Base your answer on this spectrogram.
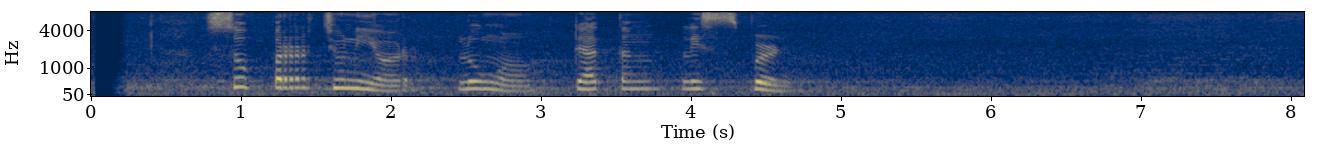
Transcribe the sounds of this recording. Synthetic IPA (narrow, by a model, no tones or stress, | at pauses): supər̥ʒ̥uniɔrluŋɔɖ̥ä̤t̪əŋlisb̥ərn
